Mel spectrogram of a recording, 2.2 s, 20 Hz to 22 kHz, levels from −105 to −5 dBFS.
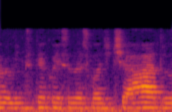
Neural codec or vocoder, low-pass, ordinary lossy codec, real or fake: none; none; none; real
